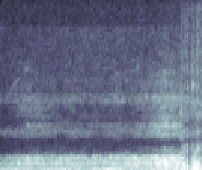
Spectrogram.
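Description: Near silence, with faint sniffing at a glass of beer near the end.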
